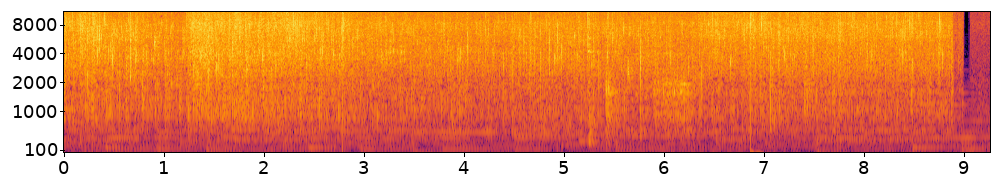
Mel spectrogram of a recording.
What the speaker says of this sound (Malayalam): നമുക്ക് ഈ എണ്ണയിലേക്ക് തന്നെ അല്പം കടുക് പൊട്ടിച്ചിട്ട് നമുക്ക് പിന്നെ വെളുത്തുള്ളിയും പച്ചമുളകും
